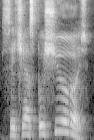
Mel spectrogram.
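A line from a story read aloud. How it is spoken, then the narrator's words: Shouted downward. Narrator (Russian): крикнул он вниз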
